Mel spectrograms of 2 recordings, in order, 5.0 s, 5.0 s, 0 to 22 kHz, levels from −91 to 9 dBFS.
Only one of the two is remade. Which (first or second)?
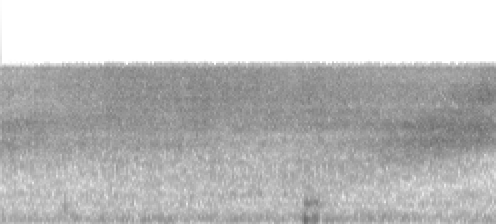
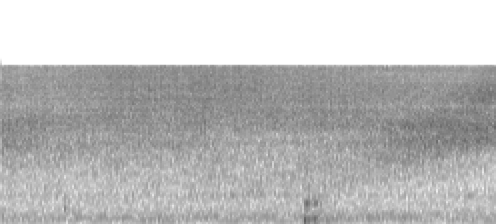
first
